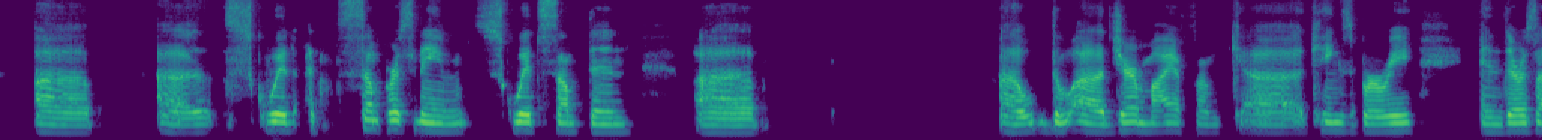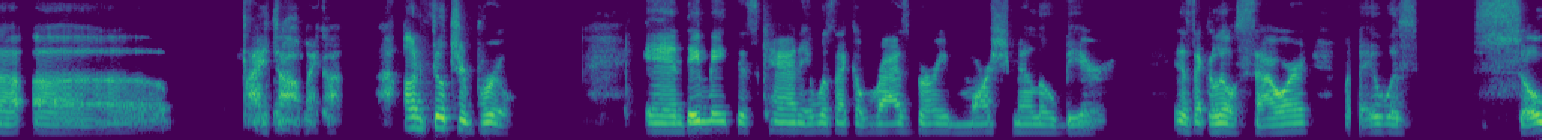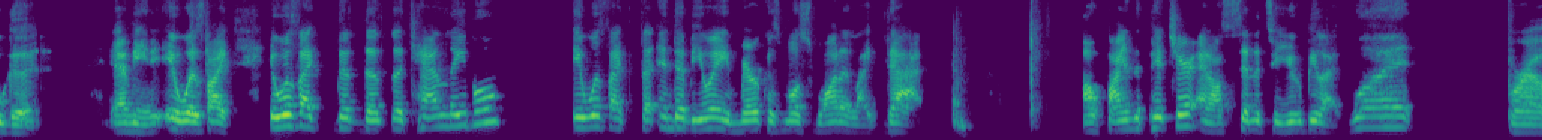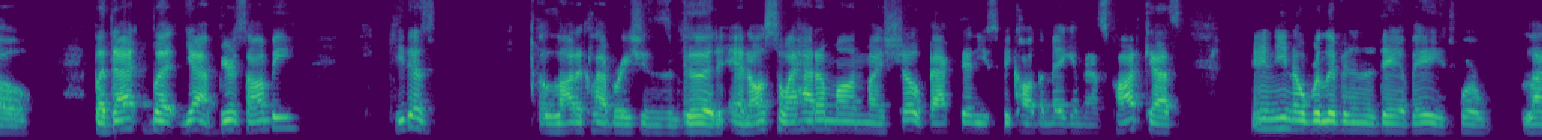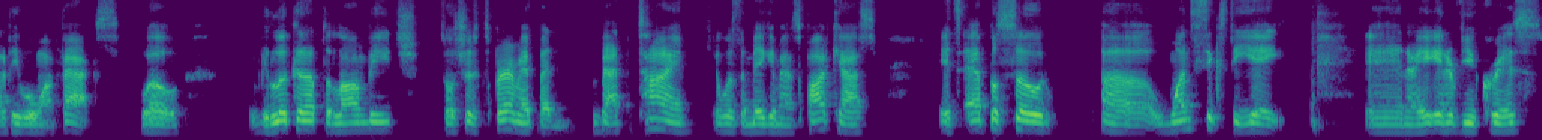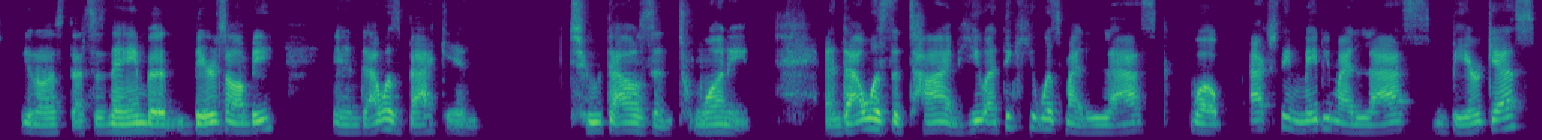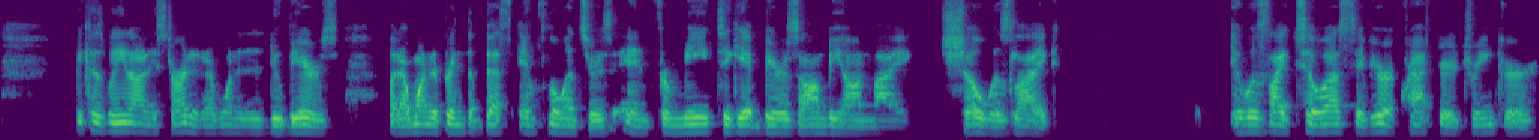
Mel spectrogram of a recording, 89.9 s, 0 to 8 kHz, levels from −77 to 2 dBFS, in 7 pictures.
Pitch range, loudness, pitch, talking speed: 125-175 Hz, -23 LUFS, 135 Hz, 160 wpm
